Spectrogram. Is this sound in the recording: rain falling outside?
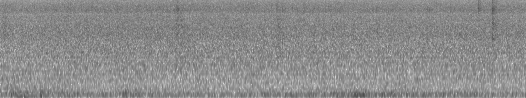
yes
